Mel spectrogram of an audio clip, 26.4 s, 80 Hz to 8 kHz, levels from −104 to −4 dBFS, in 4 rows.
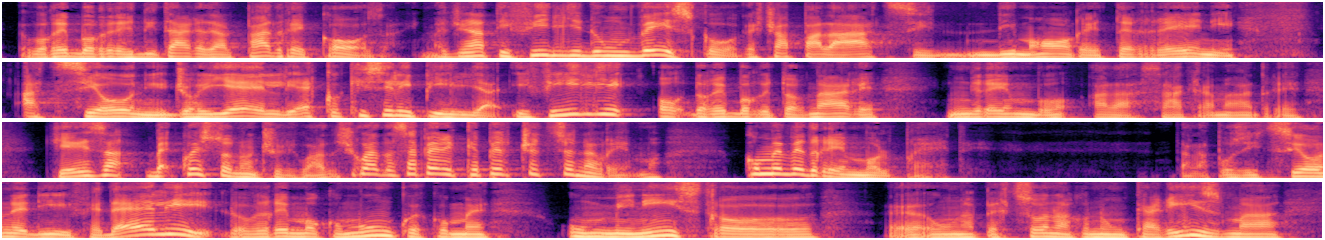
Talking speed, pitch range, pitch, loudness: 150 wpm, 110-150 Hz, 120 Hz, -19 LUFS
